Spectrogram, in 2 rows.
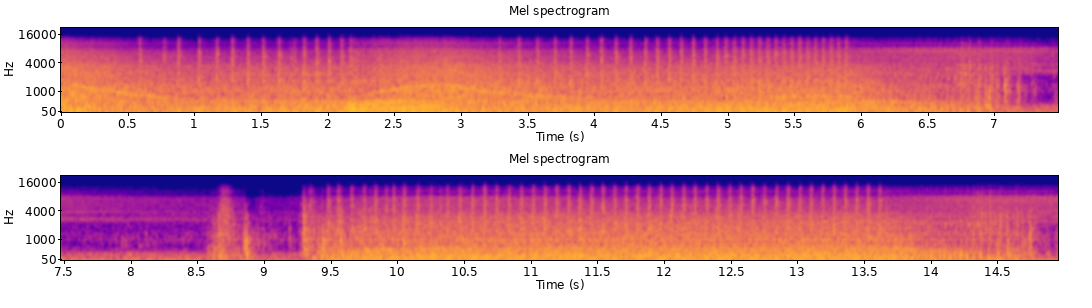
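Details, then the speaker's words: Echo PB-580T backpack blower, run outside after new recoil starter rope, new coil and kill switch repair: crisp even two-stroke buzz holds, dips briefly to idle, picks back up strong and clean; healthy, fixed. "well that sounds good. I think starts easy, runs good, blows hard."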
